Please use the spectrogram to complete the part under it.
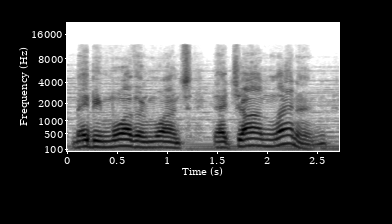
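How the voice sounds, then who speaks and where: A man on a discussion panel speaking thoughtfully and articulately, in measured full sentences with deliberate emphasis. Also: on the high side, dark tone, soft background music. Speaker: panelist in a radio roundtable.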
